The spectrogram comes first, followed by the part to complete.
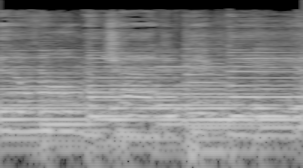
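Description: Two acoustic guitars playing together in an instrumental break of a ragtime blues song, a run of plucked notes over a steady bass.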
